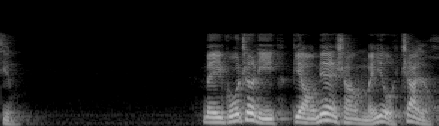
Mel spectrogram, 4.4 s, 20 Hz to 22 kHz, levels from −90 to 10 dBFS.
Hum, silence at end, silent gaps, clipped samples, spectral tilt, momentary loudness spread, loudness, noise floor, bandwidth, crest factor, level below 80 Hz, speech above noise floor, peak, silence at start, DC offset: none; 0 s; none; under 0.1%; -5 dB/octave; 7 LU; -23 LUFS; -73 dBFS; 7.4 kHz; 18 dB; -66 dBFS; 50 dB; -8 dBFS; 0 s; under 0.1%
